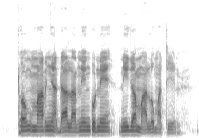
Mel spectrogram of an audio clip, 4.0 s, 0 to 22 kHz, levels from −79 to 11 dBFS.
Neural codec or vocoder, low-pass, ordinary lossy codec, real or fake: none; none; none; real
